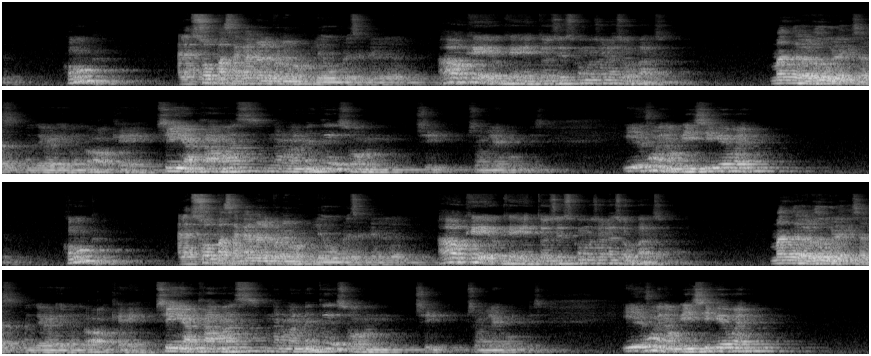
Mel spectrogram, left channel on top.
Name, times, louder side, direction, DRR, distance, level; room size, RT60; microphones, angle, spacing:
voice 1, 0.6-1.0 4.4-6.6 8.9-14.0 14.9-16.1, right 1 dB, 60° right, -2 dB, 0.6 m, -19 dB
voice 2, 1.8-4.0 7.7-8.8 15.0-15.3, equal, 5° right, -6 dB, 0.5 m, -17 dB
3.1 x 2.6 x 2.3 m, 0.99 s
head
